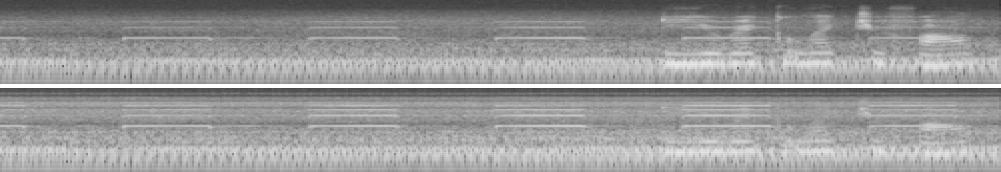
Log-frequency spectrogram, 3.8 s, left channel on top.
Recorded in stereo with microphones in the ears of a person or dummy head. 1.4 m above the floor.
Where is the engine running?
75° right (ahead or behind).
